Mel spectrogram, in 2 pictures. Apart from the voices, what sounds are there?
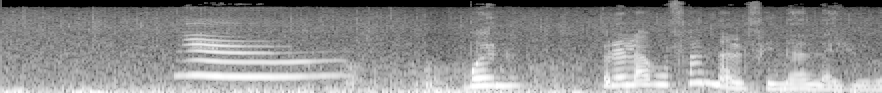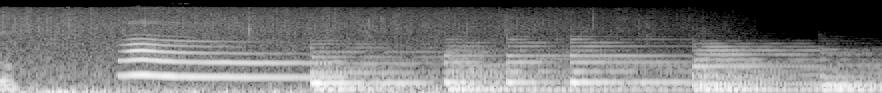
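cat meowing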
